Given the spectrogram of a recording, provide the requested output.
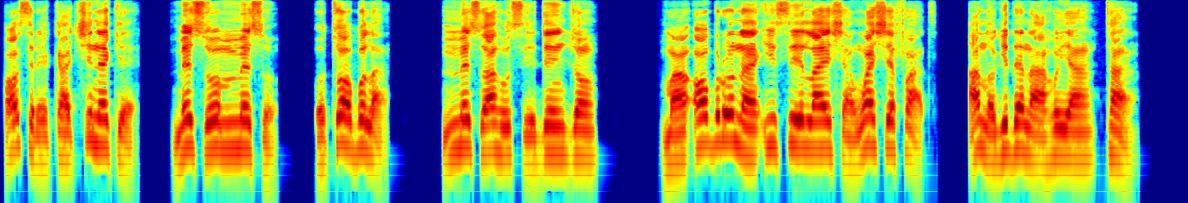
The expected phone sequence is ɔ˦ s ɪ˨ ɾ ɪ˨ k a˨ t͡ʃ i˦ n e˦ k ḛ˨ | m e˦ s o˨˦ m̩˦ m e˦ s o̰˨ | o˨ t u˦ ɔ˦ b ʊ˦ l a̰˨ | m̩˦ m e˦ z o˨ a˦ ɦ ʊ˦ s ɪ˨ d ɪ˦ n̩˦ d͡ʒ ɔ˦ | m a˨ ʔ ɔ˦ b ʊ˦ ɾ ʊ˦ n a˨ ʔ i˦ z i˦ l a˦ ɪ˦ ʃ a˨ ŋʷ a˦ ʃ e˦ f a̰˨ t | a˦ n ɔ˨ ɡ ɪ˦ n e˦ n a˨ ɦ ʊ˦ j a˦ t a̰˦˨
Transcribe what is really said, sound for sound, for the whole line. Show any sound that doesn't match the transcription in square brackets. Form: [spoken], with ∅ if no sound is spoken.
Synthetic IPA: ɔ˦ s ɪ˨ ɾ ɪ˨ k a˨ t͡ʃ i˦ n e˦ k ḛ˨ | m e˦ s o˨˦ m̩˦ m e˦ s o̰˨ | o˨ t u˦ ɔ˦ b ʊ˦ l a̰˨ | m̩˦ m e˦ [s] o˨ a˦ ɦ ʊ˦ s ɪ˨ d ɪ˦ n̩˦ d͡ʒ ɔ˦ | m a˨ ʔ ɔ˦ b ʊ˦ ɾ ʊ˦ n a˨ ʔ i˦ [s] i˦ l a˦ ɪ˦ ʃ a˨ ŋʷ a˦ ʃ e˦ f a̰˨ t | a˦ n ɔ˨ ɡ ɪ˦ [d] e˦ n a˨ ɦ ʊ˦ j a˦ t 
